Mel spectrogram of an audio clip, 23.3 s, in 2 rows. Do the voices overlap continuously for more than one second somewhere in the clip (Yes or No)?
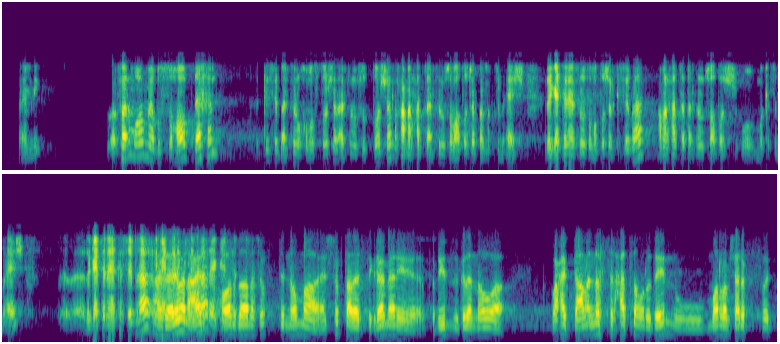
Yes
